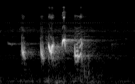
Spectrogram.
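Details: Streak-eared bulbul used as a decoy bird, recorded 06/05/2022, giving a single brisk phrase of four or five quick chirpy, bubbling notes that rise and fall, clear and close with a quiet background.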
